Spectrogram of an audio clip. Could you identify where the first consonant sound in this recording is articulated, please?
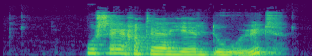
glottal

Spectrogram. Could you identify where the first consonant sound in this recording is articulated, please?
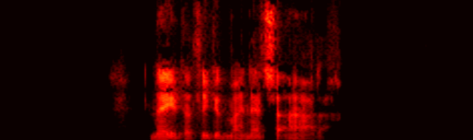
alveolar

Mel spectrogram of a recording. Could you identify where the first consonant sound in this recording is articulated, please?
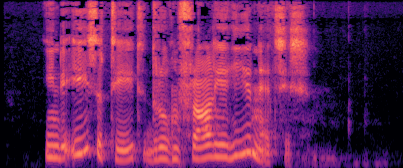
alveolar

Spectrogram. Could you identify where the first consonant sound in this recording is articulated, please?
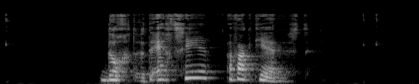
alveolar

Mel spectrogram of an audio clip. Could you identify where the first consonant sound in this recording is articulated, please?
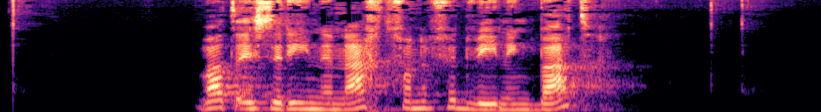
labial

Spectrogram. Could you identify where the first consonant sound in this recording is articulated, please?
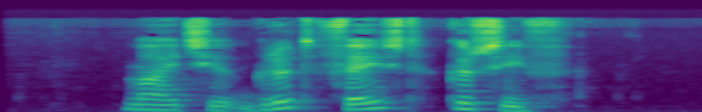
labial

